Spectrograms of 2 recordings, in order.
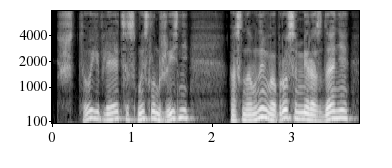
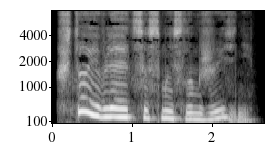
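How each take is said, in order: First: Lightly voiced apprentice, tentative; mildly eager, uncertain report; hopeful. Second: High, slow, drawn-out question; sing-song monster merriment; cheerful sphinx. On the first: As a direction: offer the question hopefully, at a normal pace. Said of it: "с надеждой сообщил Трикс". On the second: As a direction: gleefully stretch out the riddle in a high voice. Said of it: "весело спросил сфинкс". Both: A narrator's reading.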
